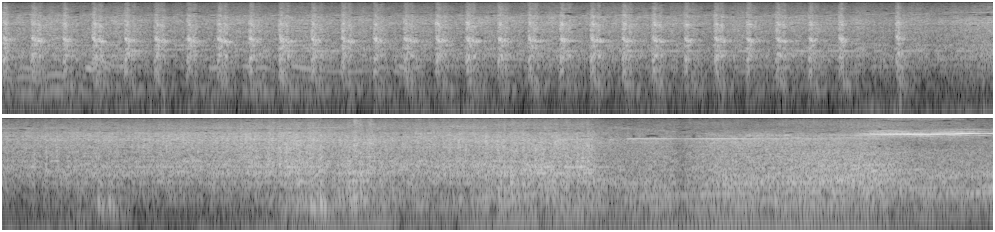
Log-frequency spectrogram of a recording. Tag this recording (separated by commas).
outside, urban or man-made, Speech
